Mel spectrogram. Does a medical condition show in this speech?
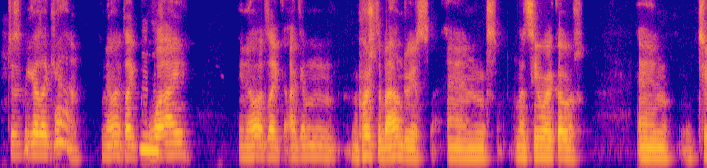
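Yes: ALS; on drug, stronger bite, speaks better.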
